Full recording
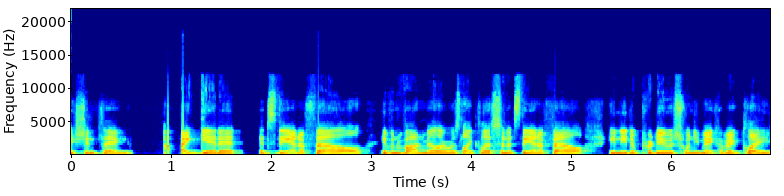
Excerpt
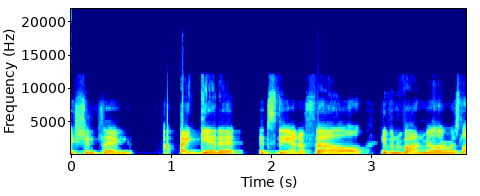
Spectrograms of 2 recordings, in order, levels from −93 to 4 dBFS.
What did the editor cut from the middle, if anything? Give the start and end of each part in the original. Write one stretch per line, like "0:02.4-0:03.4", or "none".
none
